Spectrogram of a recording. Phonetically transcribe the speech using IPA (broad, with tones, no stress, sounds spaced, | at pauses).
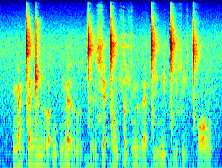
ŋ æ˧˥˧ ŋ ǀ ɛ˥˧ ŋ͡ǁ ɪ˦˥ ŋ r ʌ˨˥ ʔ u˥˧ ʔ u˨˥ ŋ ɾ ɛ˧˥˧ r u˨˥ r ɡ͡ǀ ɪ˨˥ r ɕ ɛ˥˧ ǀ ʌ˨˥ ŋ ç ʌ˦˥ ç ə˨˥ ŋ r ɛ˨˥ ǀ i˧˥˧ ɲ ɪ˥˧ ǀ i˨˥ ɬ i˨˥ ç ǀʰ ɔ˧˥˧ ŋ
